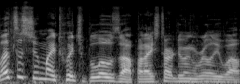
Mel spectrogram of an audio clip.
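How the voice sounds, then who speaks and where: Very wide pitch swings in a man's speech, with music playing behind. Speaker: gaming streamer. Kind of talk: casual chat. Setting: live stream.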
